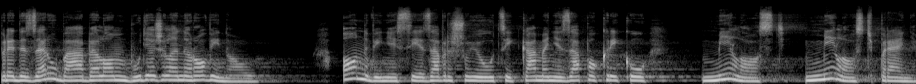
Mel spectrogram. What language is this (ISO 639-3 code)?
slk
